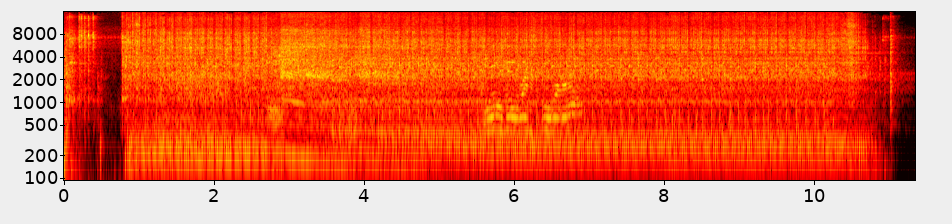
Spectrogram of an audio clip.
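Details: Stihl 031 AV chainsaw just fitted with a new oil pump, started before the bar and chain were refitted; catches after a few pulls, then holds a steady, even two-stroke buzz with clean revs; normal running.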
